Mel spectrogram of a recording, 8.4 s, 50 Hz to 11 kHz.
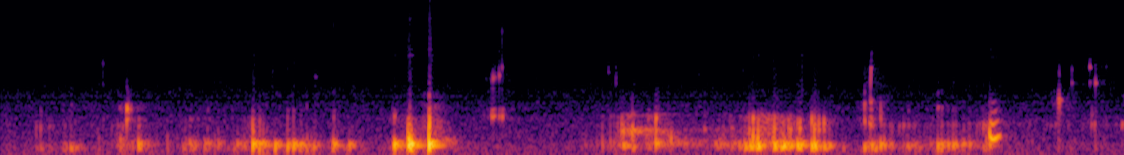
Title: Stomach Growling V4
